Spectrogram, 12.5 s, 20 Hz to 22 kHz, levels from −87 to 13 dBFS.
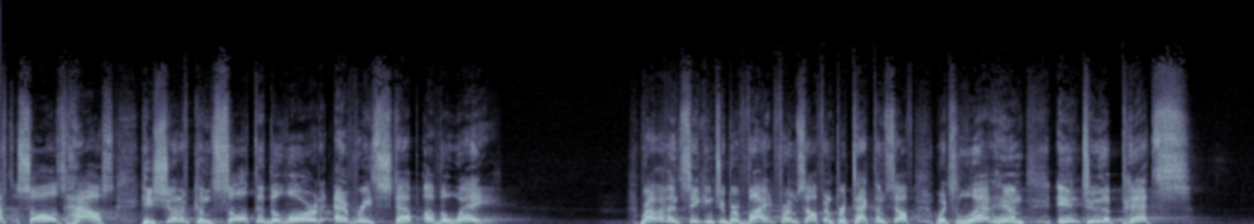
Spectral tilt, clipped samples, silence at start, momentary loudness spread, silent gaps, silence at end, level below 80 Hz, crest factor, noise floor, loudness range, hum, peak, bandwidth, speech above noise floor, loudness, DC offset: -3.5 dB/octave; under 0.1%; 0 s; 6 LU; none; 0.65 s; -42 dBFS; 12 dB; -60 dBFS; 3 LU; none; -2 dBFS; 15 kHz; 48 dB; -12 LUFS; under 0.1%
